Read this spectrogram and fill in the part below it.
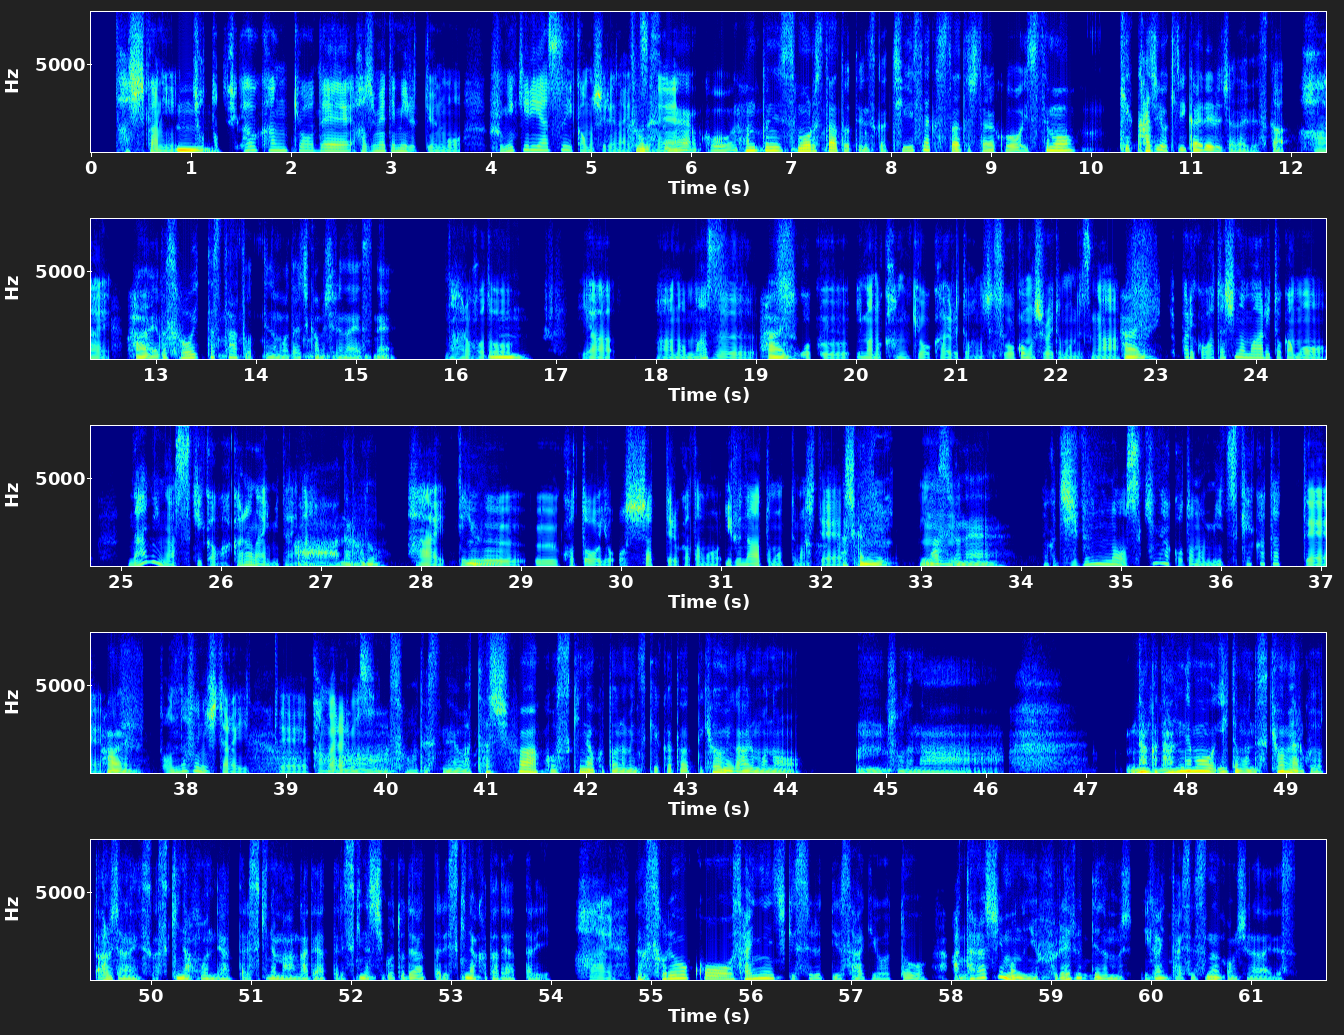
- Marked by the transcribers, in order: other noise; tapping
- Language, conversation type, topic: Japanese, podcast, 好きなことを仕事にするコツはありますか？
